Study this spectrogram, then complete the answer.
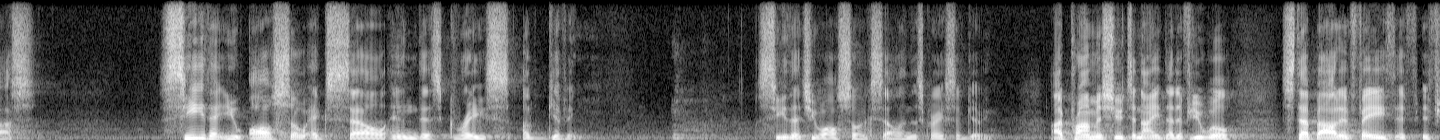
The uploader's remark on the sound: a service recording from Connect Point UPC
